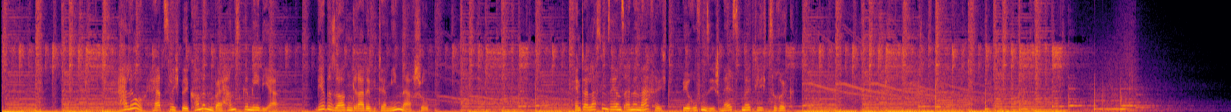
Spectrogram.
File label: voicemail; hansge media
